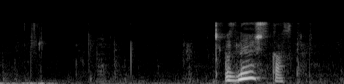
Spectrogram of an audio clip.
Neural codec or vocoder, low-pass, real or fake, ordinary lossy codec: vocoder, 44.1 kHz, 80 mel bands, Vocos; 7.2 kHz; fake; AAC, 48 kbps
